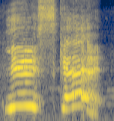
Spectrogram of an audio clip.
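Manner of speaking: taunting shout. Real, not acted. Yelling taunts at the screen.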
